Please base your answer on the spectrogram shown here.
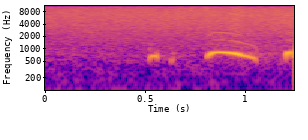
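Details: Spotted dove (cu gáy, cu đất) giving a gentle calling coo, used to stimulate decoy doves and lure wild doves for decoy training: two soft short notes, then a longer clear falling coo and the start of another.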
